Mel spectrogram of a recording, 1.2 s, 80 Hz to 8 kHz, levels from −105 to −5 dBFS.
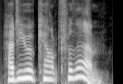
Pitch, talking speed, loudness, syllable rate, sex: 200 Hz, 290 wpm, -17 LUFS, 7.2 syllables/s, female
